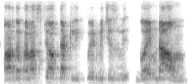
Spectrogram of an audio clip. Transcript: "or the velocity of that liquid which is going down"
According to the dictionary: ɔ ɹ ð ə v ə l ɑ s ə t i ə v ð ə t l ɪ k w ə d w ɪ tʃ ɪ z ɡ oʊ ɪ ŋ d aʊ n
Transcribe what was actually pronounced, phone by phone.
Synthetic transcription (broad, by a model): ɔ ɹ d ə f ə l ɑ s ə t i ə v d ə t l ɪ k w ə d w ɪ tʃ ɪ z ɡ oʊ ɪ ŋ d aʊ n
